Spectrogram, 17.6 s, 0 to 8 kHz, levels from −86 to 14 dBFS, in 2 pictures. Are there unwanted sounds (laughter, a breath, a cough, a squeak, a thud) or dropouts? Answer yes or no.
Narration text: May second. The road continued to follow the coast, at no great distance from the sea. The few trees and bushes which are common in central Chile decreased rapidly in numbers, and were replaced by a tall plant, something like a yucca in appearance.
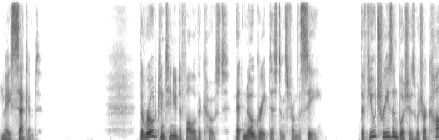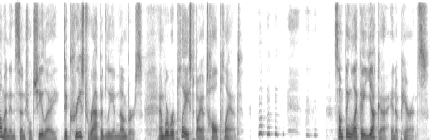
yes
